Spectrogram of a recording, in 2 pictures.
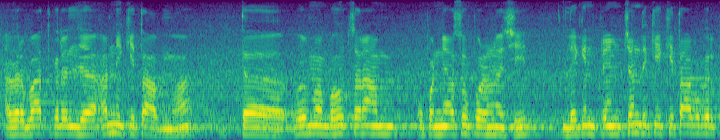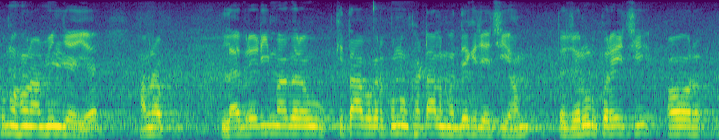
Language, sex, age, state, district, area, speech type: Maithili, male, 30-45, Bihar, Supaul, rural, spontaneous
